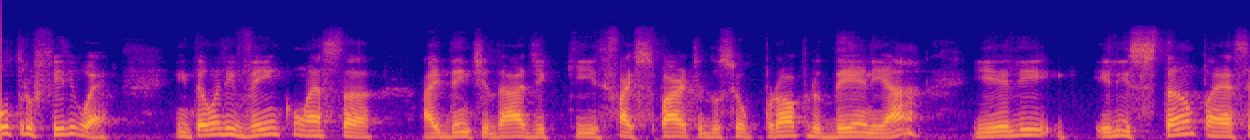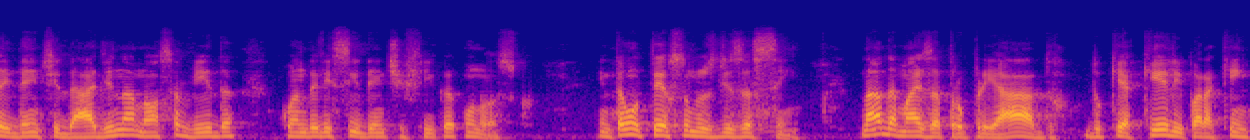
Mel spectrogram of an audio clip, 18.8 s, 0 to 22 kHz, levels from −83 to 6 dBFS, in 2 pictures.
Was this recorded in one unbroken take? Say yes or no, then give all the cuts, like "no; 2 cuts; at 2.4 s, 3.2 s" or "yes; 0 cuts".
yes; 0 cuts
